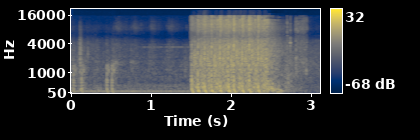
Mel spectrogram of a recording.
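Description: Automatic gunfire in a battle royale video game: a few scattered shots, then a loud, sustained machine-gun burst of rapid close rounds that stops abruptly, with no talking over it.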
